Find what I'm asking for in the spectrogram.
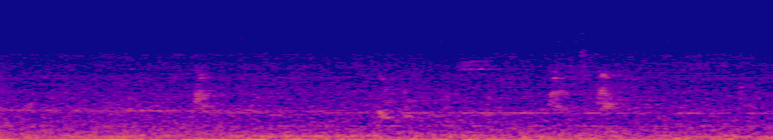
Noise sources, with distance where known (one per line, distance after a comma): car horn, far
dog barking or whining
